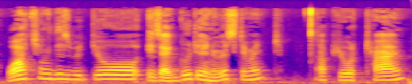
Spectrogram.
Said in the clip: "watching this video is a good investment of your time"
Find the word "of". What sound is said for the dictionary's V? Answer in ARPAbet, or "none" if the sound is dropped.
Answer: P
